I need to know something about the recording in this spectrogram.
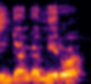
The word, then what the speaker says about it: Indangamirwa: You were saying that I should tell you how to pronounce the name. The name is Indangamirwa, and it's a Rwandese name, which means like those people to stare at.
